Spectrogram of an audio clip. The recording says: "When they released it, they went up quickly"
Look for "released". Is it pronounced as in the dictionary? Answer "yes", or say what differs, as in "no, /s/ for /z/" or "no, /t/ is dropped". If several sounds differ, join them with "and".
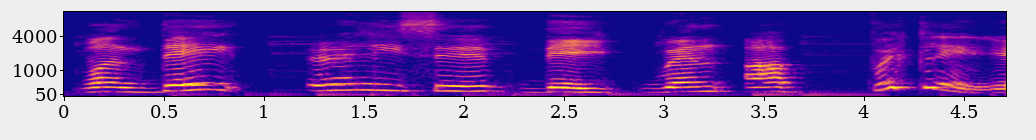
no, /t/ is dropped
